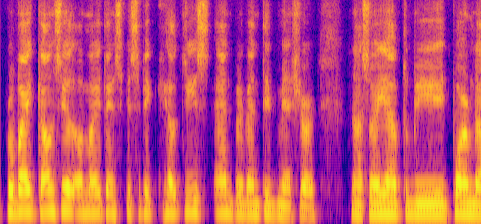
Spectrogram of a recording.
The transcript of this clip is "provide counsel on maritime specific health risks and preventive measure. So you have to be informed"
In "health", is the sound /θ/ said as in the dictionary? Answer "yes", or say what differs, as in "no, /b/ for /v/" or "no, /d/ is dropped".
no, /t/ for /θ/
